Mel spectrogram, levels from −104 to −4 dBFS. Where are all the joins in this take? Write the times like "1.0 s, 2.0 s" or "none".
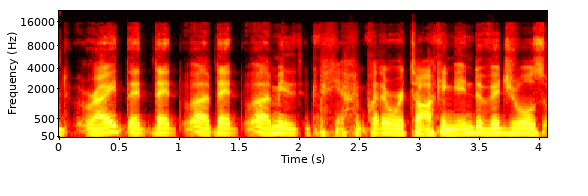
1.2 s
